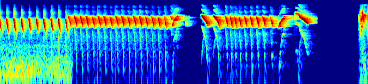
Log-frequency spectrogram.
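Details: Clear, sharp 'tembakan' song of a small bird, meant for tutoring contest songbirds: quick separate chips run into a dense, buzzy high trill, broken by short pauses and a few steep downward sweeps.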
